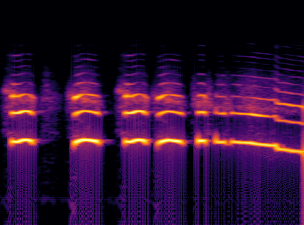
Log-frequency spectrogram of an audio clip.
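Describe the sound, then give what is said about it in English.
A voice imitates the call of a Western screech owl: spaced, hollow hooting notes that quicken into a fast run and end in one drawn-out, steady tone. “I'm so excited to show you the Western Screech Owl.”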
